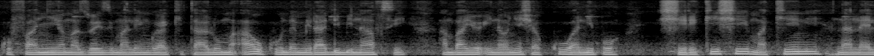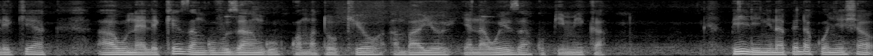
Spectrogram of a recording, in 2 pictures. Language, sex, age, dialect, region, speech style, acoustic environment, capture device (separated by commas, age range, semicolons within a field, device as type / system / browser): Swahili, male, 25-34, Kenya - Mombasa, Kenya, relaxed, silence, mobile / Linux / Chrome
